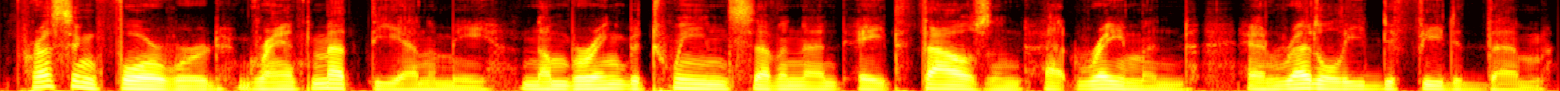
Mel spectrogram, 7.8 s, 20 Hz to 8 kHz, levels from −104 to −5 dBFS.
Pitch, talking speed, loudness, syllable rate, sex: 110 Hz, 140 wpm, -19 LUFS, 4.5 syllables/s, male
